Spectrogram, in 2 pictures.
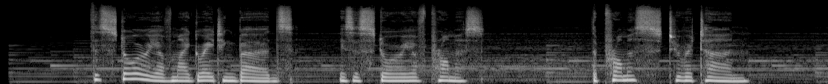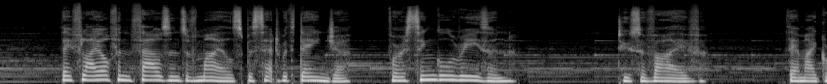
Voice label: Narration

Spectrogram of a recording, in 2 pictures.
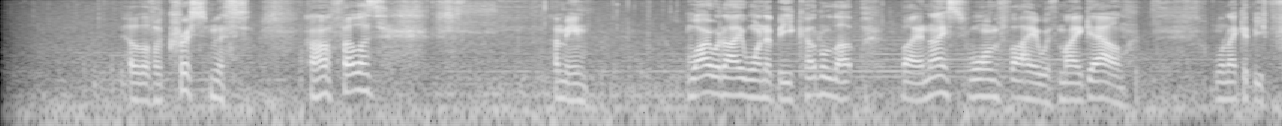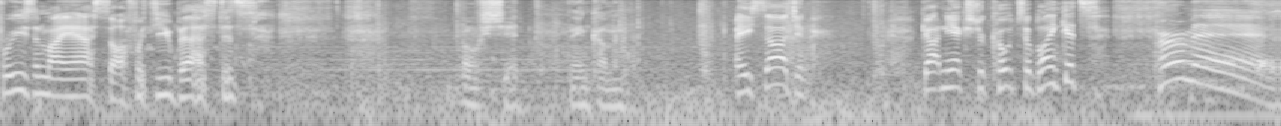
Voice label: Gaming American

